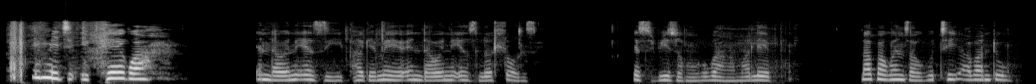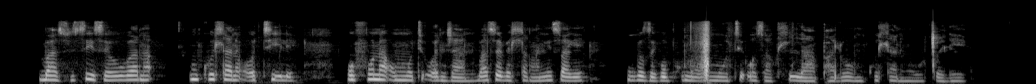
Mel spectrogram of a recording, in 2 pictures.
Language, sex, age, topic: North Ndebele, female, 36-49, health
